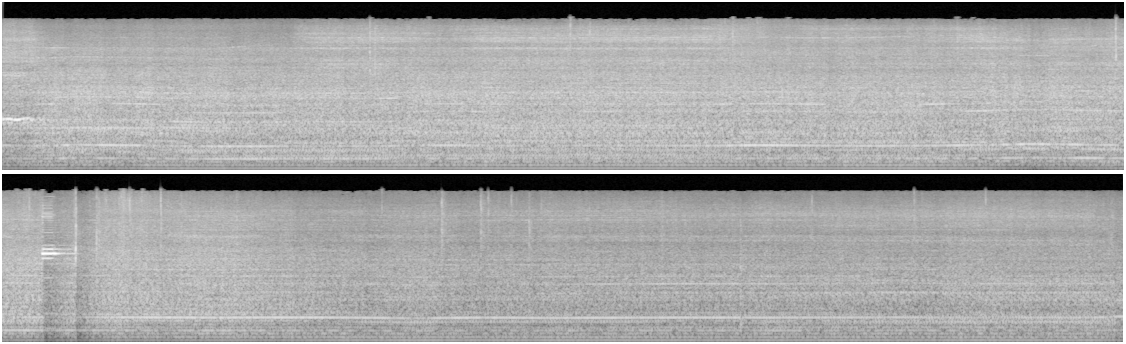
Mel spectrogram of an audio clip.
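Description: DOLL Tree Trimmer truck-mounted tree-felling crane running: a steady engine drone with a steady whine over it, briefly broken about halfway through.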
